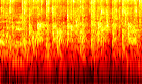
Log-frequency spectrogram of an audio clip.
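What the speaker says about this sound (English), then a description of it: "we'd be clapping for the landfill general manager of any community" Audience at a county board meeting applauding the landfill general manager, steady dense clapping filling the room.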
